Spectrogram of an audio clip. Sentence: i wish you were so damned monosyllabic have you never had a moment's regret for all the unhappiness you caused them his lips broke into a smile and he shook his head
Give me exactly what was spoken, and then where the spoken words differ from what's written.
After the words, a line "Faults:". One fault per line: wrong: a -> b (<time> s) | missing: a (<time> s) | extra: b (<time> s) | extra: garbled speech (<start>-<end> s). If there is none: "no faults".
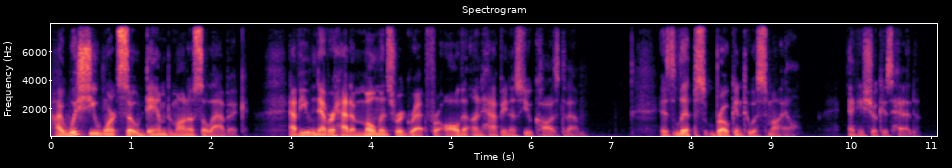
i wish you weren't so damned monosyllabic have you never had a moment's regret for all the unhappiness you caused them his lips broke into a smile and he shook his head
Faults:
wrong: were -> weren't (0.6 s)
